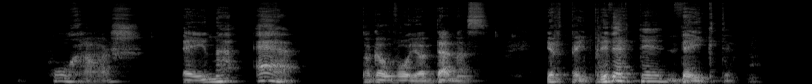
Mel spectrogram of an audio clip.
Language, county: Lithuanian, Alytus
